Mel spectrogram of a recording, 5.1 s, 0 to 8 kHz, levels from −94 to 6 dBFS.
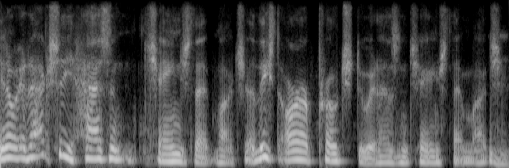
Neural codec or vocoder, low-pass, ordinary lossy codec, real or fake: none; 7.2 kHz; Opus, 32 kbps; real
